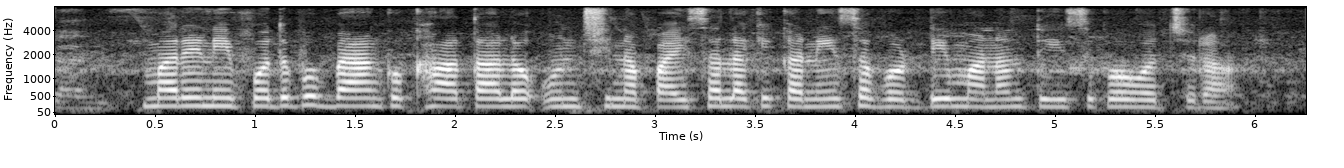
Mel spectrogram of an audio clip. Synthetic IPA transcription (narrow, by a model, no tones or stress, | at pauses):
mɐɾiniːpod̪upubjaːŋkukʰaːt̪aːloːʔuɲt͡ʃinɐpɐjsɐlɐkikɐniːsɐʋoɖːimɐnɐmt̪iːsukɔːʋɐt͡ʃːuɾaː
